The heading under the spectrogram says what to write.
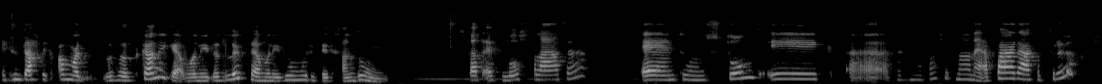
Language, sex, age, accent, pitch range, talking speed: Dutch, female, 20-39, Dutch, 175-230 Hz, 220 wpm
